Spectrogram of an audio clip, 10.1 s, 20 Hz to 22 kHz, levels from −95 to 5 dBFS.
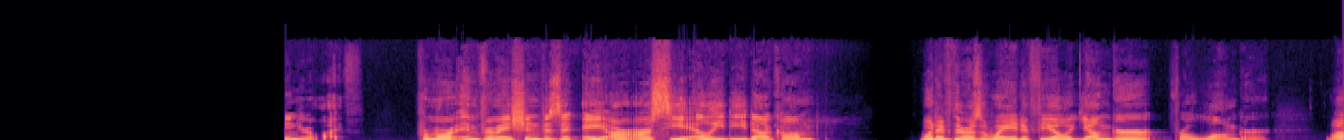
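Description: From the start until 2.15 s the speech is absent and the track holds silence with no room tone; this audio dropout to silence likely comes from a lost input being recorded as silence. Sound returns abruptly, mid-phrase, at "your life".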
